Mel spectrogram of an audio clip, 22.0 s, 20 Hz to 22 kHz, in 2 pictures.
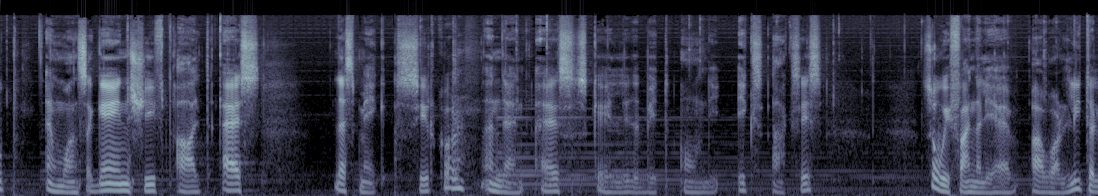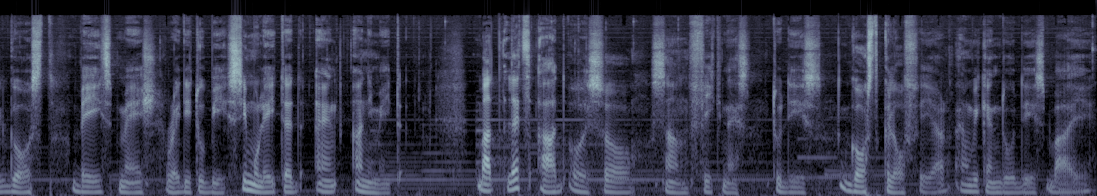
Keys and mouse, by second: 2.1 alt+shift+s, 5.1 s, 7.7 middle click, 9.1-9.5 middle drag, 10.0 shift+middle click, 10.5-12.5 middle drag, 15.2 n, 15.4-15.9 middle drag, 16.4 shift+middle drag, 17.3 middle click.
